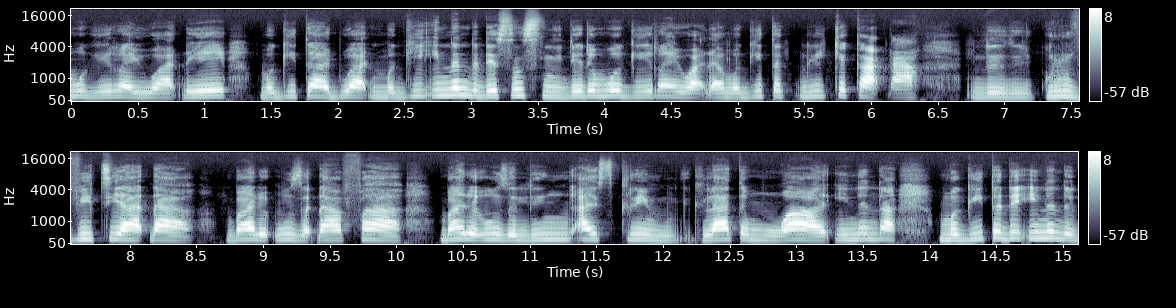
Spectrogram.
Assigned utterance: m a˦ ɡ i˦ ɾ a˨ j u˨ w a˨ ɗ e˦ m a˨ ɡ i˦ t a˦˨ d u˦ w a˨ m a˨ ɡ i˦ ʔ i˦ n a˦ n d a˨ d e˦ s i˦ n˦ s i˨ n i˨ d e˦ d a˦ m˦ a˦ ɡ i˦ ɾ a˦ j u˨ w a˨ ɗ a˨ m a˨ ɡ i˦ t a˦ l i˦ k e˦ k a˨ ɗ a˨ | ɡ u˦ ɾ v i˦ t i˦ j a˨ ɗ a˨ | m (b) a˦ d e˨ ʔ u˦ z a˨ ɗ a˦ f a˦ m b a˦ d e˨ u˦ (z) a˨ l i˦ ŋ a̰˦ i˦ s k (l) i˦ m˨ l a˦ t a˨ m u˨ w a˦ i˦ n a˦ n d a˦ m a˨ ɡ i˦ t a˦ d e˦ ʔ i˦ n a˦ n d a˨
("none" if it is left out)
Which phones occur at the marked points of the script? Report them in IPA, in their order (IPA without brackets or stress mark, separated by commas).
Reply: b, z, ɾ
